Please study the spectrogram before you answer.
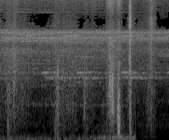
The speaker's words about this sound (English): As they settled themselves again with eyes closed, listening to the jungle, there came the sound of stumbling footsteps and a voice that certainly did not belong in the Amazon rainforest.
